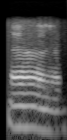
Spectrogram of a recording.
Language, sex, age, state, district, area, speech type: Kannada, male, 60+, Karnataka, Kolar, rural, conversation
